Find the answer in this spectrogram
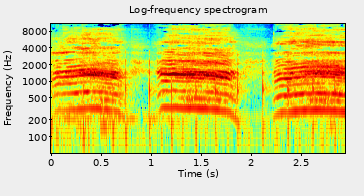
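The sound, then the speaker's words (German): Moaning in three long, loud voiced stretches, each held steady and then bending downward in pitch at its end, separated by brief pauses. “Ist, bist du sicher, dass es der Mann ist, der da stöhnt und nicht die Frau?”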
